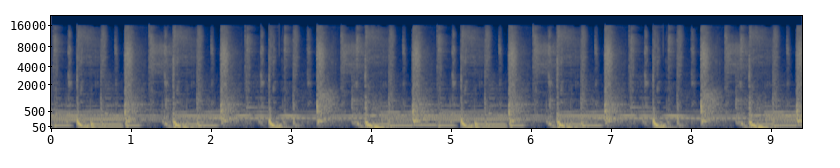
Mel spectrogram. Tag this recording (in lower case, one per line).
music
